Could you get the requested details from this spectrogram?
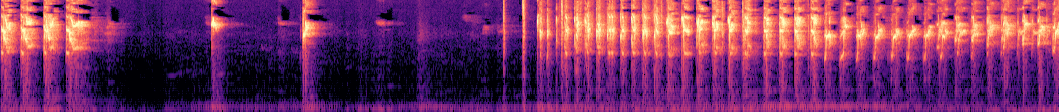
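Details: Lovebird giving a few scattered high chirps separated by pauses. It then breaks into a dense, rapid chatter of shrill notes that runs on without a break to the end.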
